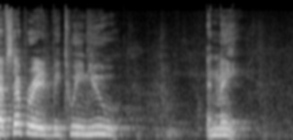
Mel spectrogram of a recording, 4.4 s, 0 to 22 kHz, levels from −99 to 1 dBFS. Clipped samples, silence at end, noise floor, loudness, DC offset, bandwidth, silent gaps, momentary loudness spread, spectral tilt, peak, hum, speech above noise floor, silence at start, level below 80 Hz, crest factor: under 0.1%; 0.75 s; -58 dBFS; -23 LUFS; under 0.1%; 18 kHz; none; 15 LU; -5 dB/octave; -2 dBFS; none; 36 dB; 0 s; -74 dBFS; 22 dB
